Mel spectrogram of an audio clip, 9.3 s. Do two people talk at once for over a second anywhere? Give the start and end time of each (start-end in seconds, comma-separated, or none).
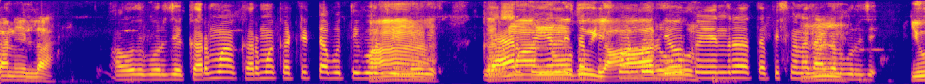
4.9-6.7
